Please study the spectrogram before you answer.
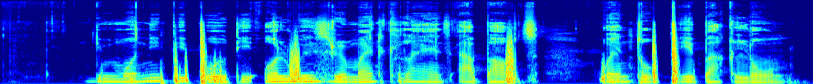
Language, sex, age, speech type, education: Nigerian Pidgin, male, 15-29, spontaneous, tertiary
